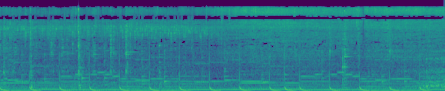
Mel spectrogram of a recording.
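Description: Lamb chops sizzling in a hot cast iron pan, under background music with a steady thumping beat.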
